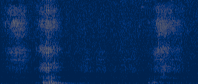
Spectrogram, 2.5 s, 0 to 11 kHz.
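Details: Sleeping pet dog snoring indoors: two low, rough breathing snorts about 1.4 seconds apart, the first louder, in a quiet room.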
